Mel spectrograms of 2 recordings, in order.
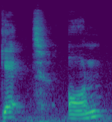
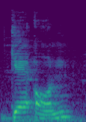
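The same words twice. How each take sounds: First: The T at the end of get is pronounced. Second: The T at the end of get is dropped. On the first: "Instead of saying get on" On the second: "rather than pronouncing the T"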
